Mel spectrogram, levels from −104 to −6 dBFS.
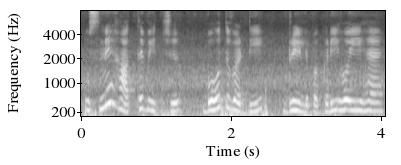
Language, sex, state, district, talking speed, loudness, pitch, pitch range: Punjabi, female, Punjab, Pathankot, 135 wpm, -15 LUFS, 250 Hz, 235-270 Hz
